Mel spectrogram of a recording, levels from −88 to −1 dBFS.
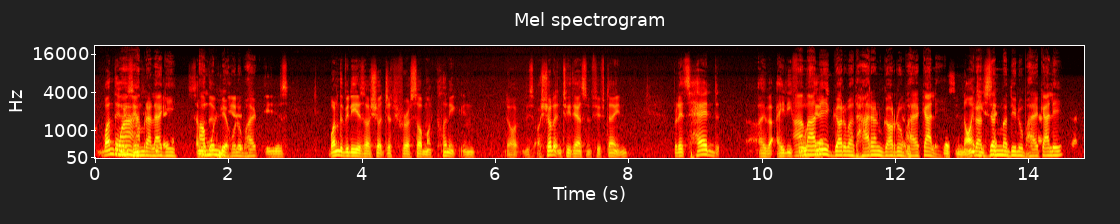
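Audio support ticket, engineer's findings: Speech suppressed in double talk: speech dips about 15 to 30 dB at 0.00–0.07, 0.68–1.55, 1.87–2.78, 10.85–11.56, 12.06–12.33, 12.70–12.97 and 13.54–14.78 s. Likely the echo canceller's suppressor is ducking the near talker during overlap. The level drops.

Echo leak: a very faint delayed copy, about 35 dB down, at 2.45–2.52 s, lagging 276 ms. Likely residual loudspeaker echo that the far end's canceller missed. Fixed lag, not room reverb.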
